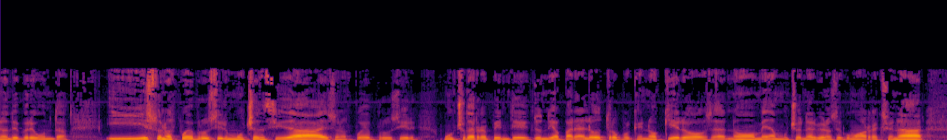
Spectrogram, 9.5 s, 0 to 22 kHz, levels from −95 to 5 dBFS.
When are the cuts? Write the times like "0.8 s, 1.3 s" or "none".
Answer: 4.6 s, 5.3 s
